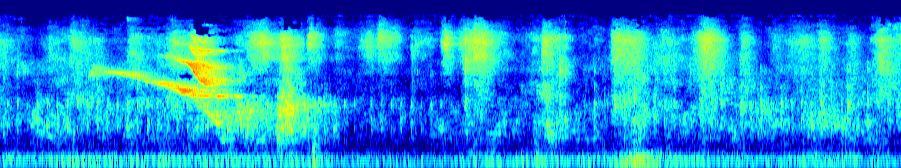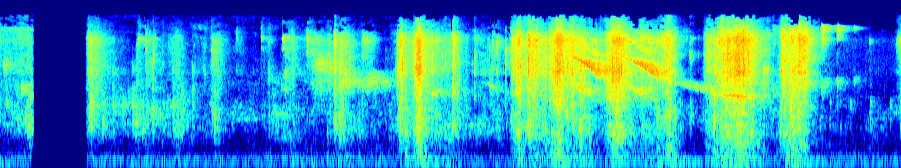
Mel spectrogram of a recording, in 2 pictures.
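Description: A baby monkey squeals in high, falling cries close by.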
